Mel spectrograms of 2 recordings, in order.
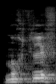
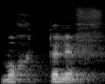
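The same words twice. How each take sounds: First: The t has no clear a vowel after it. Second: The t has a clear a vowel after it. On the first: The speaker calls it wrong. "मुख्तलिफ नहीं" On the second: The speaker calls it right. "यहाँ ते पर ज़बर को नुमाया करके पढ़ना पड़ता है"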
